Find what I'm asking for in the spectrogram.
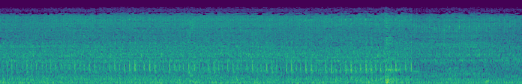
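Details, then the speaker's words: Car engine after injectors cleaned chemically and codes cleared: steady, even idle with a light regular injector tick and no stumble or misfire; it had run choked and jerky before. "tinni ishlab qoldi. Boya tiqilib siltab ishlatgan edi. Tinni ishlab qoldi."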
